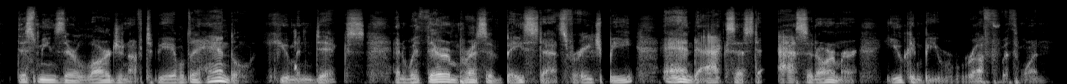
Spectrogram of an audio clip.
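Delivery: very seductive, low, sultry voice. Reading a text aloud after offering to give their most sultry voice. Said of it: "Can I can I give you my most sultry voice?".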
